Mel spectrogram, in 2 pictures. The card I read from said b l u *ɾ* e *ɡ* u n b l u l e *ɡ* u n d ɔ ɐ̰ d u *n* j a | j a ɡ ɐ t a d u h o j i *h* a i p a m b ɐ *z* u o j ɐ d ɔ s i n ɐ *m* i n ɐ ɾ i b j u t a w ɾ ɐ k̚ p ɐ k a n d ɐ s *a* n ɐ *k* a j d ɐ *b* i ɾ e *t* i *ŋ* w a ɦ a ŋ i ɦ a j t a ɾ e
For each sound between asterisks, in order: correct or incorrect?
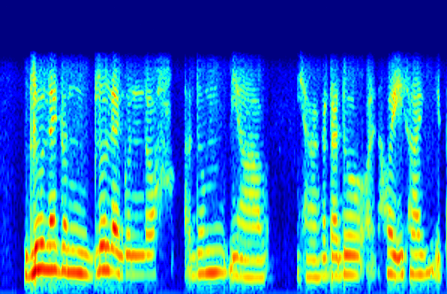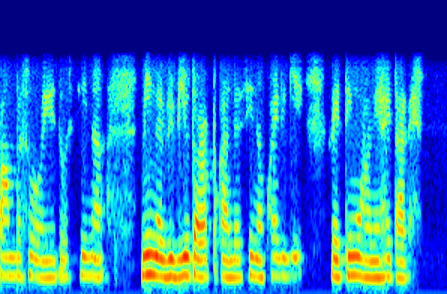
incorrect, correct, correct, incorrect, incorrect, incorrect, correct, incorrect, incorrect, incorrect, correct, correct

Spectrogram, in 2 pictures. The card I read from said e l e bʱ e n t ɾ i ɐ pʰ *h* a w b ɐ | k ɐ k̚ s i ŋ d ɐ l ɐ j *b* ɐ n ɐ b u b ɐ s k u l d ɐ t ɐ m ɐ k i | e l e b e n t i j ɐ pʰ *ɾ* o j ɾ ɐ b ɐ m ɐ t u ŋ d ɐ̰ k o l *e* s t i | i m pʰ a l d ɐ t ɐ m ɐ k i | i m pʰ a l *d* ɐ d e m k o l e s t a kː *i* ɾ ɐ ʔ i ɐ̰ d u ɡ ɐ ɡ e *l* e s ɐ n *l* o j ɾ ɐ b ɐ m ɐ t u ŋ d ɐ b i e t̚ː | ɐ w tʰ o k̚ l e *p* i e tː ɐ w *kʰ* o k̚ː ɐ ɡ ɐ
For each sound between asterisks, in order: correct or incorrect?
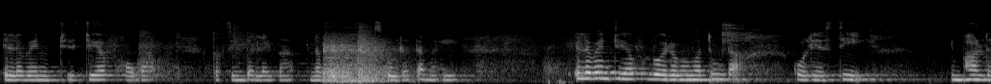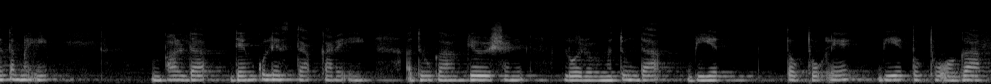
correct, correct, incorrect, correct, correct, incorrect, incorrect, correct, incorrect, incorrect

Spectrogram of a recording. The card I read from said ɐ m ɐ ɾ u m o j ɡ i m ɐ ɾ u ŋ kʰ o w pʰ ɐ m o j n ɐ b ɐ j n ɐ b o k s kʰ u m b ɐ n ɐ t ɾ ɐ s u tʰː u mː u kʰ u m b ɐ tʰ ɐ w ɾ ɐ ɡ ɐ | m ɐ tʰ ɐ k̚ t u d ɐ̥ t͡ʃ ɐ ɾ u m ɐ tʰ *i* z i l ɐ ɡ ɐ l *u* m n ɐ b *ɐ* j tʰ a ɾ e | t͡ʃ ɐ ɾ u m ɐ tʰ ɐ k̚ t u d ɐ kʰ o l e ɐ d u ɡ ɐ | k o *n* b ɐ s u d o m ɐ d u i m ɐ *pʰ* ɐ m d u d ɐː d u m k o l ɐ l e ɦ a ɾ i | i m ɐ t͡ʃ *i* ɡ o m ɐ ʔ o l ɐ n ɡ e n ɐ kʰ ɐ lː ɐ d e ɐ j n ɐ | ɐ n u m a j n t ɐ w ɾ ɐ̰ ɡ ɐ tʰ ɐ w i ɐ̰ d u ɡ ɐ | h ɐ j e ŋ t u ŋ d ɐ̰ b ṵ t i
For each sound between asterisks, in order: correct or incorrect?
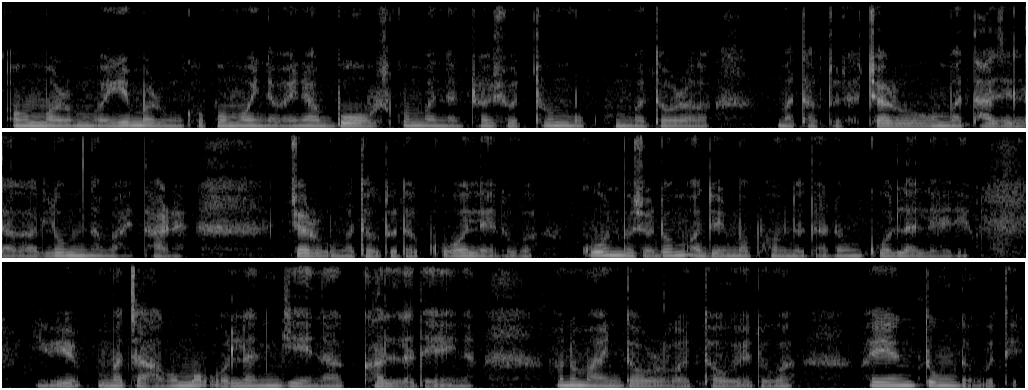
incorrect, correct, incorrect, correct, correct, incorrect

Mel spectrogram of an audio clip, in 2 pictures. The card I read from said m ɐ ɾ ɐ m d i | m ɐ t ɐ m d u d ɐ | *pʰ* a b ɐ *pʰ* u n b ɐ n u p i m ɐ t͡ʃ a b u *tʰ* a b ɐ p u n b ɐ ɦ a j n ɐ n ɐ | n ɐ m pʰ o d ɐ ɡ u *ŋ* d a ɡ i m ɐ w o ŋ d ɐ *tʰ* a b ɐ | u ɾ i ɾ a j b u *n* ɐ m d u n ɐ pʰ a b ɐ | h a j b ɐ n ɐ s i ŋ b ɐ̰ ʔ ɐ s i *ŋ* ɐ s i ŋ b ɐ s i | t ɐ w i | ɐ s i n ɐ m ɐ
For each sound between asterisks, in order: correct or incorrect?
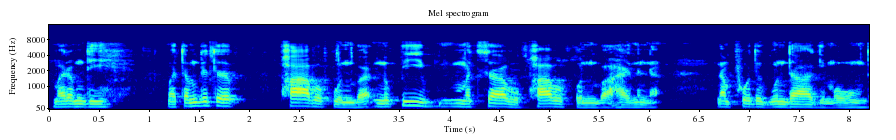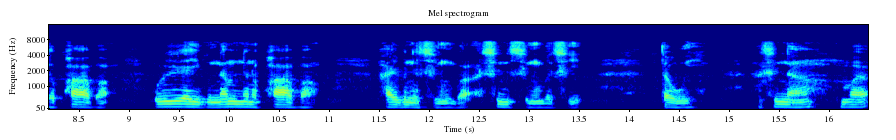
correct, incorrect, incorrect, incorrect, incorrect, correct, incorrect

